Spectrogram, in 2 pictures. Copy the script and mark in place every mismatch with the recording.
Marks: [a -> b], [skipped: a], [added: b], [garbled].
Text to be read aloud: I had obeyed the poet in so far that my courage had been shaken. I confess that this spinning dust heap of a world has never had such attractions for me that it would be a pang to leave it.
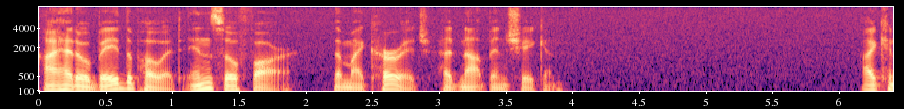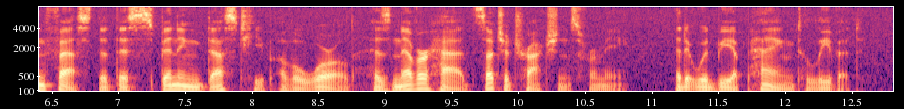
I had obeyed the poet in so far that my courage had [added: not] been shaken. I confess that this spinning dust heap of a world has never had such attractions for me that it would be a pang to leave it.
